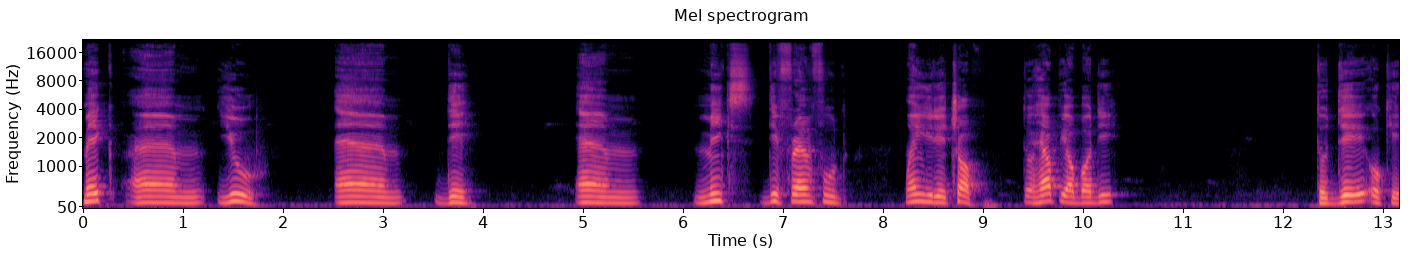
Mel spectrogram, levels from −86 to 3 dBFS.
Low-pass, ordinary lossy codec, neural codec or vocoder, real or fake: none; none; none; real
